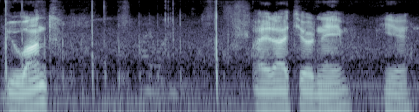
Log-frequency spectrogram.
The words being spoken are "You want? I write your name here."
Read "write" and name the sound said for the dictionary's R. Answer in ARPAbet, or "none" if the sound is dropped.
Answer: L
